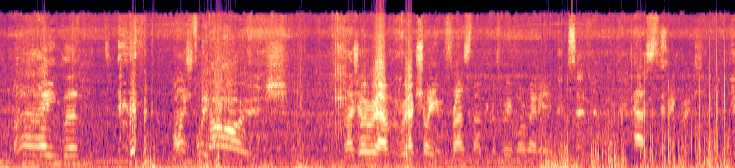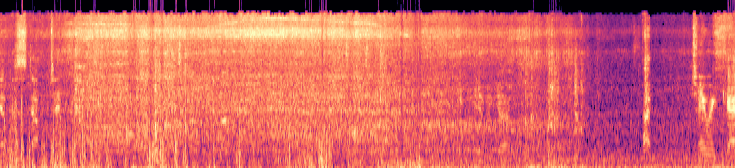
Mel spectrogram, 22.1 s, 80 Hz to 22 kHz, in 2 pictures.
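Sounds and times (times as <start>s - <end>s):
tyres and engine rumble: 0.0s - 22.0s.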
